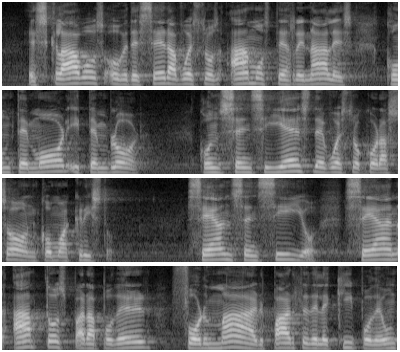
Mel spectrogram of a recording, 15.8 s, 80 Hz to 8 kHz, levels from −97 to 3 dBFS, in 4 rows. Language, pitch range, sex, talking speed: Spanish, 140-160 Hz, male, 115 wpm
